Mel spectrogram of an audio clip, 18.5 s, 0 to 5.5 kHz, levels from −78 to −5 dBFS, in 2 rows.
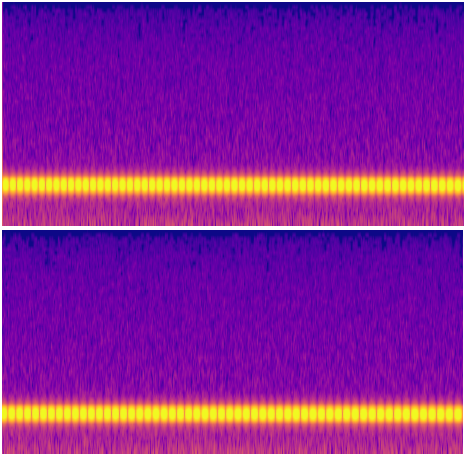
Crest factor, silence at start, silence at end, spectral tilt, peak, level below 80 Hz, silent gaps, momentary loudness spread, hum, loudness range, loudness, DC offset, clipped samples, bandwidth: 6 dB; 0 s; 0 s; -10.5 dB/octave; 0 dBFS; -50 dBFS; none; 1 LU; none; 0 LU; -7 LUFS; under 0.1%; under 0.1%; 1.1 kHz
